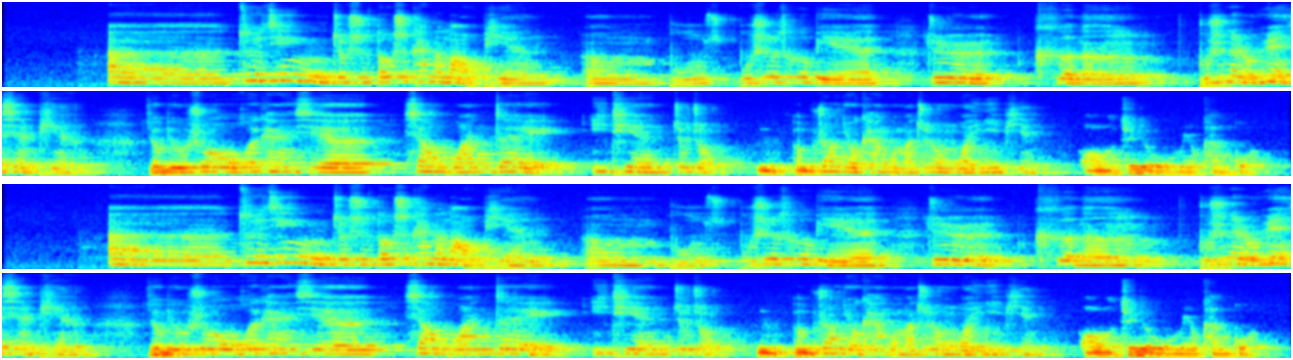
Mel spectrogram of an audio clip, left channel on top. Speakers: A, on the left; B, on the right.
A: 呃，最近就是都是看的老片，嗯，不是不是特别，就是可能不是那种院线片，就比如说我会看一些像《One
B: 嗯
A: Day》一天这种，
B: 嗯嗯，
A: 呃，不知道你有看过吗？这种文艺片，
B: 哦，这个我没有看过。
